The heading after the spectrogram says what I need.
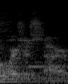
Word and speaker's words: Worcestershire: I've heard it say Worcestershire or Worcestershire, but it's Worcestershire? not Shire. It's a sure.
